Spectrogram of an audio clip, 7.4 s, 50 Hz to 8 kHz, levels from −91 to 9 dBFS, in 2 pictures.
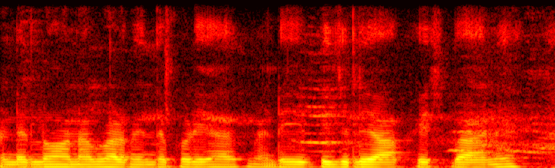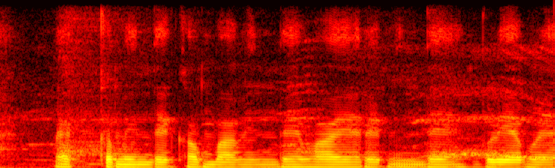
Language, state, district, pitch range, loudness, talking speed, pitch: Gondi, Chhattisgarh, Sukma, 115-120 Hz, -19 LUFS, 145 wpm, 115 Hz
